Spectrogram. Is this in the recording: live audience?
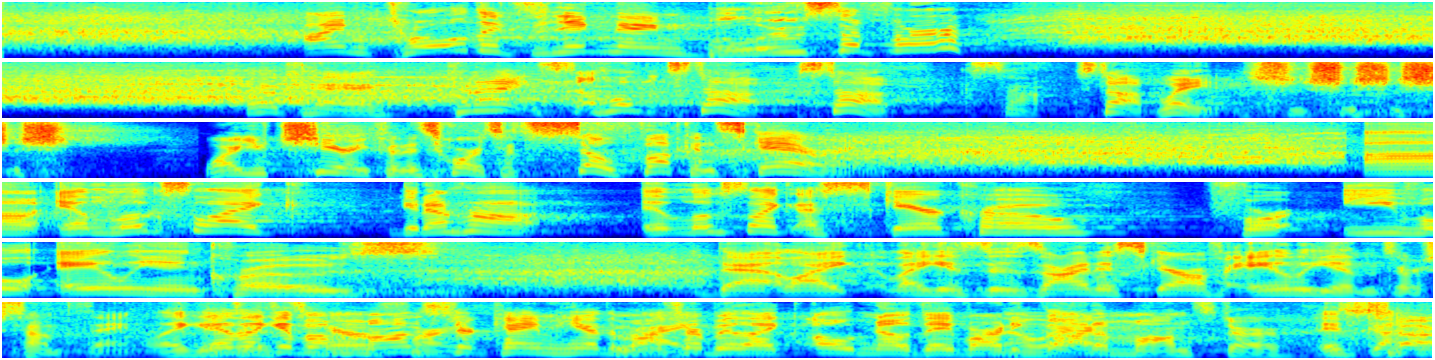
yes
